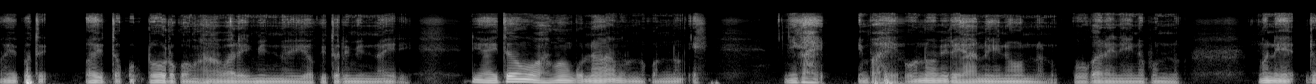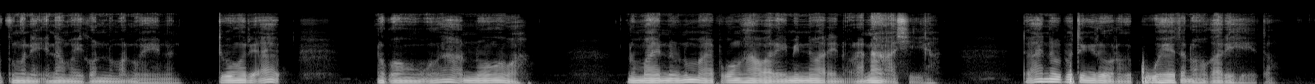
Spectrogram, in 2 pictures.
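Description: Throughout the speech there is a breathy, grainy edge, and the upper band sounds thinned and noise-filled. This is likely Bluetooth LC3 compression at a low bitrate, around 48 kbps with 7.5 ms frames. The codec damage is plainly audible.

From 1.26 to 1.40 s come lost LE Audio frames. About 90 ms of audio drops out, scattered over 135 ms, with the longest gap about 40 ms. The decoder repeats the last spectrum with scrambled phase, so the speech smears into noise.

At 1.62 s a drift correction step, probably from clock-matching software, slows playback by 6.5 percent. Pitch drops 116 cents, a little over a semitone, and snaps back at 3.84 s. The same detuning returns from 5.33 to 6.06 s.

From 8.99 to 9.05 s, just before "noh miro", another 60 ms of lost frames blurs into noise.

Just after "noh miro", the slowed, flattened speech returns from 9.60 to 10.67 s, and again from 18.21 to 19.34 s. 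Each time it is 6.5 percent slower and 116 cents lower, then snaps back.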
